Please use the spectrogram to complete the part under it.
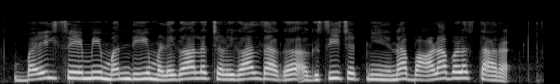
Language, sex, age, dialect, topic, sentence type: Kannada, female, 31-35, Dharwad Kannada, agriculture, statement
